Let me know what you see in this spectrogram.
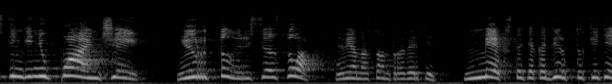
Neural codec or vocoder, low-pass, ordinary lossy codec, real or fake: none; 10.8 kHz; Opus, 32 kbps; real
